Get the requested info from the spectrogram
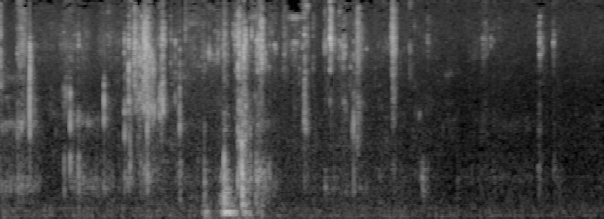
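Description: Paper rustling and pages being handled close to a lectern microphone: scattered small crinkles and clicks, with one louder rustle about two seconds in, thinning out toward the end.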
